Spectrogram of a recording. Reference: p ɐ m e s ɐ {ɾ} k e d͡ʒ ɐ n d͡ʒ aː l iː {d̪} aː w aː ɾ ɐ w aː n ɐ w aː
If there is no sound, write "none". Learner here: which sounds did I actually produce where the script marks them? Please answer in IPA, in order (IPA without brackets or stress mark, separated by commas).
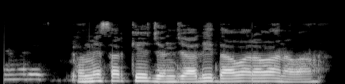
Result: ɾ, d̪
